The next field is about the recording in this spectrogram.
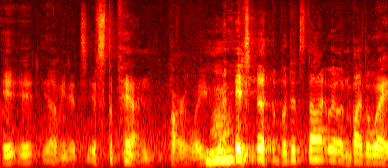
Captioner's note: laughs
